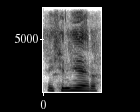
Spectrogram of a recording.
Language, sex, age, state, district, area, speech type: Assamese, female, 45-60, Assam, Udalguri, rural, spontaneous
